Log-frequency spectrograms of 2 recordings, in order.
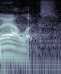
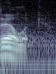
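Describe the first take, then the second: First: The name ends with a ks sound. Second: The name ends with a plain k sound. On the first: The speaker calls it wrong. "It's not Alex" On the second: The speaker calls it right. "It's Alec"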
